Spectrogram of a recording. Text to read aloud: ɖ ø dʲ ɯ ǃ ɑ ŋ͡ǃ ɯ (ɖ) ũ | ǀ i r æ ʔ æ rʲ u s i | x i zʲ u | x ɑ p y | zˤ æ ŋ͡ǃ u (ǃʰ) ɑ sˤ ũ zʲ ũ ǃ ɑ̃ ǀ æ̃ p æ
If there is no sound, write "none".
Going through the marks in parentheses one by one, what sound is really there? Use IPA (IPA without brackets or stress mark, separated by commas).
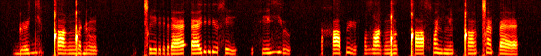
ɖ, ǃ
